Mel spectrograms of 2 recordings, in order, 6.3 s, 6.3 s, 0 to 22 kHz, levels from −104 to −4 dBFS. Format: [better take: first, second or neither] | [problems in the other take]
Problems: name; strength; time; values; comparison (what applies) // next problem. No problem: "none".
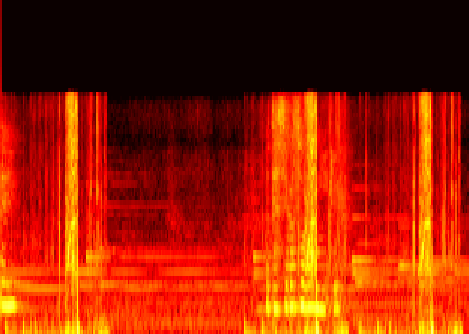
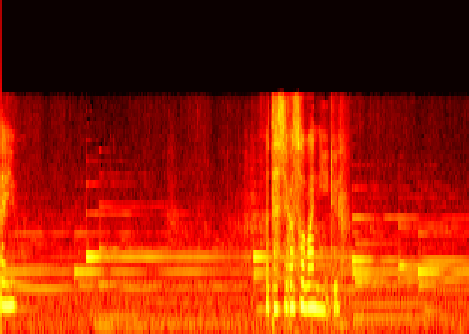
second | background sound (Zipper (clothing)); 3 dB above the speech // room echo; dies away in 0.5 s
